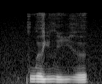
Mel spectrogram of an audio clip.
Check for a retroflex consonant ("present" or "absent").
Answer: absent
